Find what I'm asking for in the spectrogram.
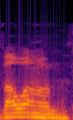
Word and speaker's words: Vaughan: No, y no se escribe así, Bond. – Es Vaughn.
